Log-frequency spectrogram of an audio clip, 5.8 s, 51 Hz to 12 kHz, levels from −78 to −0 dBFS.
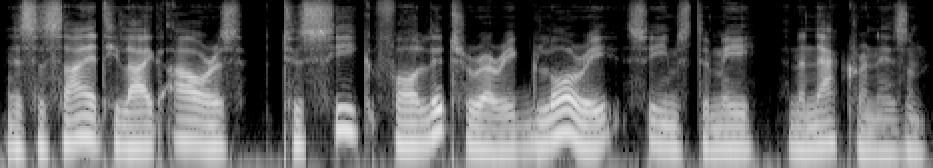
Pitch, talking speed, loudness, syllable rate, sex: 110 Hz, 155 wpm, -18 LUFS, 4.5 syllables/s, male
